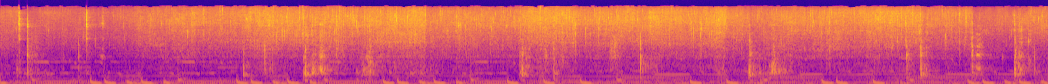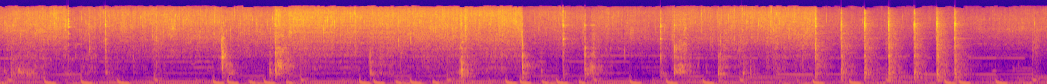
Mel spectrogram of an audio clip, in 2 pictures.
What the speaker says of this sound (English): I'm going to add my some onions and a bit of crushed chili. And stir.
